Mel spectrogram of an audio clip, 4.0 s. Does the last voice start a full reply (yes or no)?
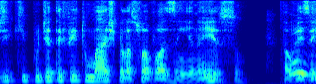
yes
